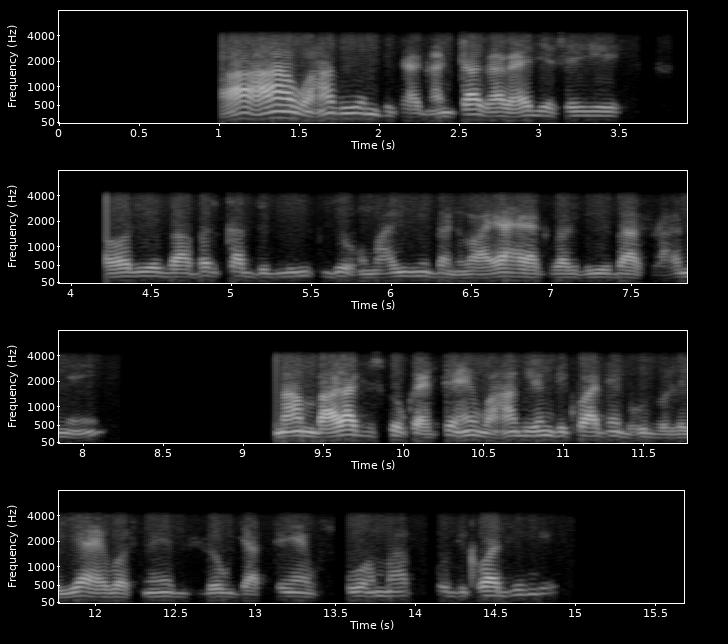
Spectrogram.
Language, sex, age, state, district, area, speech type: Hindi, male, 60+, Uttar Pradesh, Lucknow, rural, conversation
